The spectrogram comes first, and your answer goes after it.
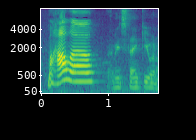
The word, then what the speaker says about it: mahalo: you next time how do you say the mahalo mahalo that means thank you in hawaiians mahalo brah did you say bra special hello bro mahalo brah bye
